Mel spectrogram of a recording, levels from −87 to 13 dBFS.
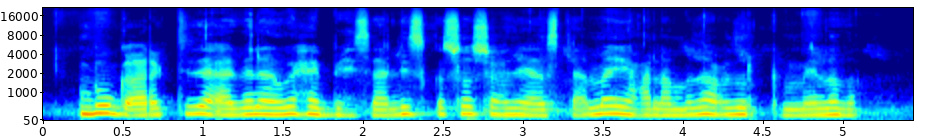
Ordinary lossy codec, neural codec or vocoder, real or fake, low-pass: none; vocoder, 44.1 kHz, 128 mel bands, Pupu-Vocoder; fake; none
